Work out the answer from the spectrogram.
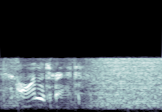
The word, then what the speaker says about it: OnTrac: OnTrack. How do you spell that?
